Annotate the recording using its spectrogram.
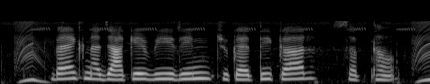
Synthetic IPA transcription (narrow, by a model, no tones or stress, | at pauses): bɛ̃ːknɐd͡ʒaːkebʱiɾɪnt͡ʃʊkɛːt̪ikəɾsək̚t̪ʰãː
